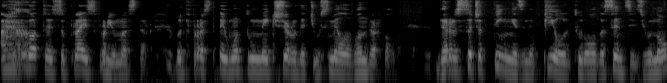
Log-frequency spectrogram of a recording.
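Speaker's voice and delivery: put-on Russian accent. Reading a romance scene aloud to others: Russian accent. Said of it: "What's with the Russian accent?".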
